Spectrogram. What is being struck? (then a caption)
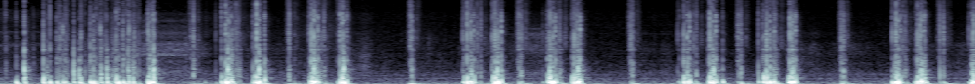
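Hollow textured rubber ball. Fingertips tap a hand-sized, neon yellow-green hollow rubber ball with a textured, grooved surface. A quick flurry of taps gives way to spaced, irregular taps with short pauses. Each tap is a short, dull, low thud with almost no ring.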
